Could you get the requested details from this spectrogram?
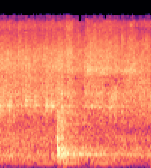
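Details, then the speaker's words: Whirlpool/Kenmore/Amana/Maytag top-load washer in automatic diagnostic test mode, cold water inlet valve tested: steady hiss of water filling with no chatter or buzzing, valve working normally; machine's complaint is not spinning, suspected actuator/clutch. "It that was just testing the cold valve. So, it test the hot and then the cold or cold and hot."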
